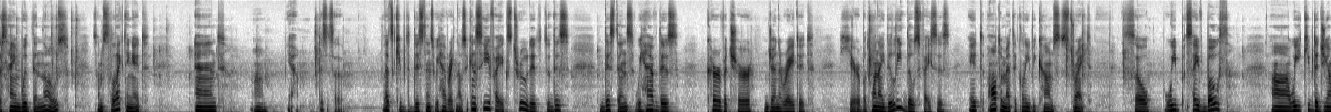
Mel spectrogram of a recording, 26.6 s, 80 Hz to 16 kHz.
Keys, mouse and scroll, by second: 1.0 l, 1.3 KP_Decimal, 1.9 scroll down 2, 3.3-3.7 scroll up 2, 6.4 e, 11.0 click, 11.3-11.9 scroll up 1, 11.9-23.3 middle drag, 14.5 scroll down 1, 17.3 x, 19.6 scroll down 1, 20.7-21.3 scroll up 2, 21.3 a, 22.4 l, 23.3-24.8 drag, 24.6 scroll down 2, 24.8-26.6 middle drag.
